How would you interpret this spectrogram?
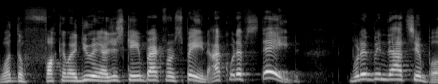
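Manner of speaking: loud, high-pitched exasperation; annoyed rant. Retold or imitated. Husband fetching logs after leaving Spain, loudly fed up. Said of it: "I was so fucking annoyed".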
